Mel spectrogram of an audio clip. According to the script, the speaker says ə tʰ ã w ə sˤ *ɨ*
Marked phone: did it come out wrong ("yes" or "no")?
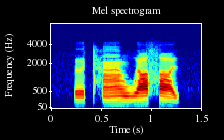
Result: no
